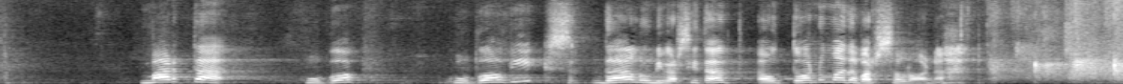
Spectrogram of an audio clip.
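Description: A woman speaks calmly through a microphone in a large hall.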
